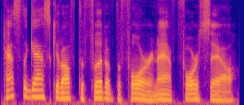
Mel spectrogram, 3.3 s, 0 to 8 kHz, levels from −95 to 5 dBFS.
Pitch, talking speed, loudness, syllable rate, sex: 110 Hz, 220 wpm, -17 LUFS, 4.7 syllables/s, male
